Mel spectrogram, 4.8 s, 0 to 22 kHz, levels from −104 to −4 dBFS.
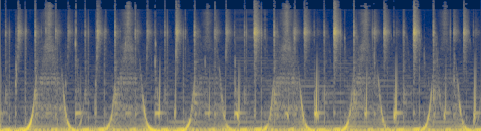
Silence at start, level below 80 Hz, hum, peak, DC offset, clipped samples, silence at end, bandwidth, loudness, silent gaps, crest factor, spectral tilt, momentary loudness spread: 0 s; -22 dBFS; none; -4 dBFS; under 0.1%; under 0.1%; 0 s; over 20 kHz; -24 LUFS; none; 16 dB; -5.5 dB/octave; 5 LU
